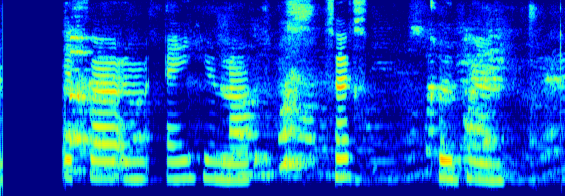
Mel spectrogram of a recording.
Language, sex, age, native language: Icelandic, female, 10, Icelandic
